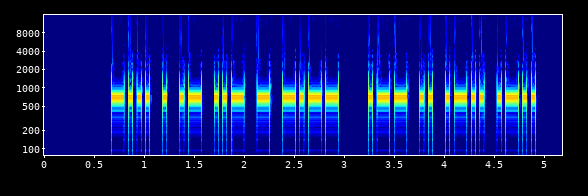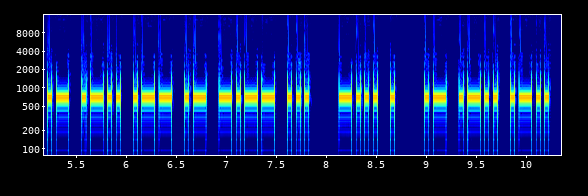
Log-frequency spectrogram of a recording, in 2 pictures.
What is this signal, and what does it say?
Morse code, heard as a keyed tone, about 28 wpm, 700 Hz. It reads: BEAUTY WILL ALWAYS BE ALL
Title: Sentences from Top 1300 Words 28wpm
